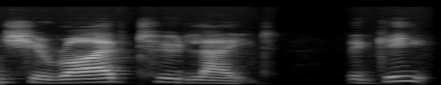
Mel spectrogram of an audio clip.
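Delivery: ordinary delivery, nothing marked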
